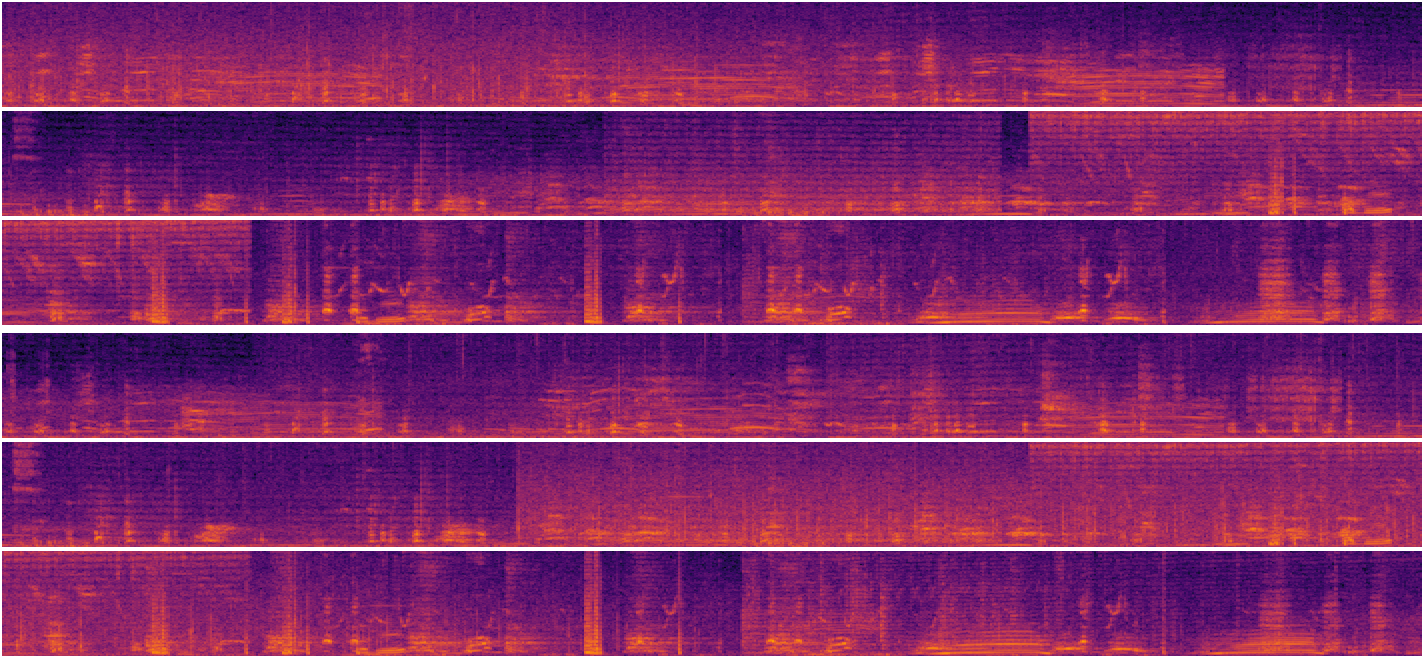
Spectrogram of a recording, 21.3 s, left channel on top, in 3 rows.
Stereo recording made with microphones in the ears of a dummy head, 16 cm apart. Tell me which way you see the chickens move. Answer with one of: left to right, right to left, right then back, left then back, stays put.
right then back.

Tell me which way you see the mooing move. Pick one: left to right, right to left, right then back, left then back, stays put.
left to right.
